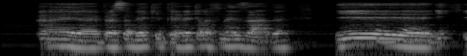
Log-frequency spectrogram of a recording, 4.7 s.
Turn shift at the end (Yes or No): No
